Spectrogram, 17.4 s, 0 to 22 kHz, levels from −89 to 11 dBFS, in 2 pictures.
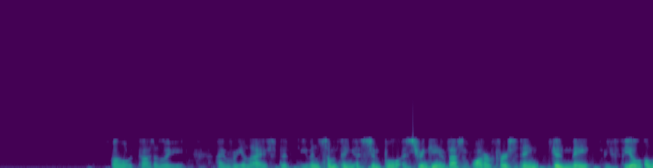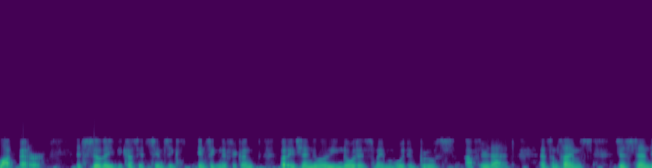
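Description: Codec 2 vocoder, throughout: the speech is rebuilt from sine waves using only pitch, voicing and envelope, sounding robotic and buzzy, which fits its 3.2 kbit/s mode.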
